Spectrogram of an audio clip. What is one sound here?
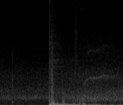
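A kick lands on a body with a dull thud.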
